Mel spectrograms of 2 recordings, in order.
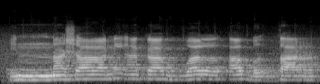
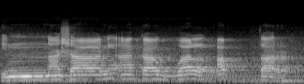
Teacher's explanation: Abtar di situ baknya berharokat sukun dan dia harus dipantulkan. Pantulannya ringan saja karena qalqalah sughra.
